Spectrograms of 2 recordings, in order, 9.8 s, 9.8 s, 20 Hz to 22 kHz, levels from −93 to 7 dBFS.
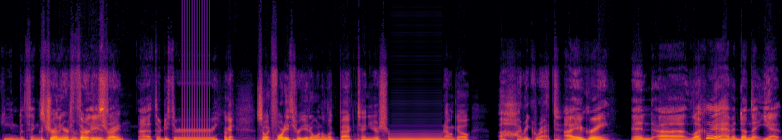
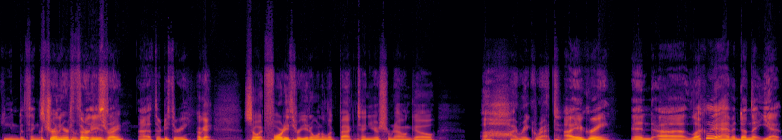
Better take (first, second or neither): second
